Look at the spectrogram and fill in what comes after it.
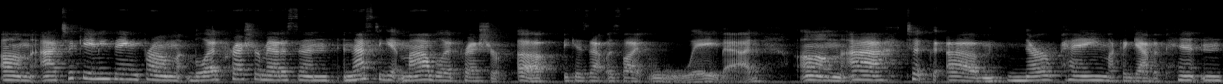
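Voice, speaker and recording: In a Southern US accent, a woman of medium pitch speaks at a very slow pace with ordinary pitch variation, amid noticeable background noise and audible room echo. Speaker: vlogger sharing illness experience. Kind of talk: personal testimony monologue. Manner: casual, conversational with many fillers.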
